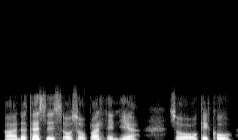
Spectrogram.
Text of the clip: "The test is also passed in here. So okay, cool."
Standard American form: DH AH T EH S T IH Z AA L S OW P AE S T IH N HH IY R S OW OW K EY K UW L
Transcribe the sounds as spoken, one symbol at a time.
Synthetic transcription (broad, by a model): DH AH T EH S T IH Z AA L S OW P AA T IH N HH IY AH S OW OW K EY K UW L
